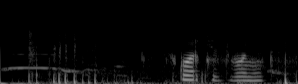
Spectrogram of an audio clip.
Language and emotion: Russian, neutral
